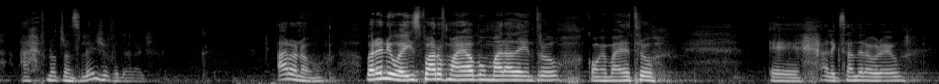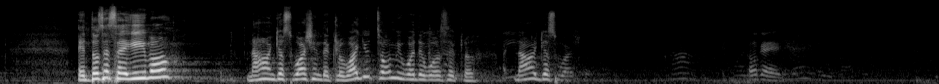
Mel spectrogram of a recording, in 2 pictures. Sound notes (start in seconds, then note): 0.0 speaking in Spanish; 5.9 speaking in Spanish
